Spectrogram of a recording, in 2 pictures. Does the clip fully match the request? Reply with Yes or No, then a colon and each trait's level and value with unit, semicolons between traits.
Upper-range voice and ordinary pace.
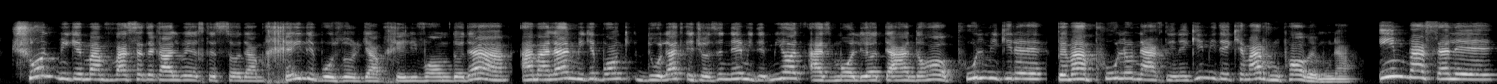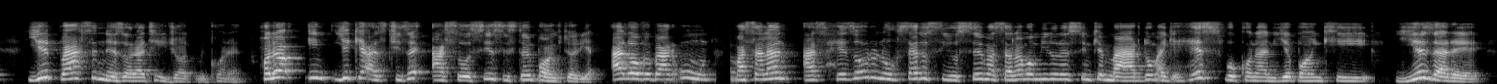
Yes: high, 225 Hz; average, 135 wpm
